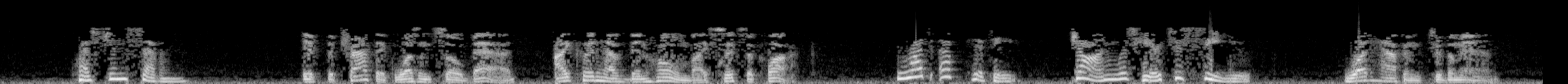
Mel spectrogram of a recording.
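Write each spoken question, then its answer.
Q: What happened to the man?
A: He was held up by heavy traffic and got home late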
